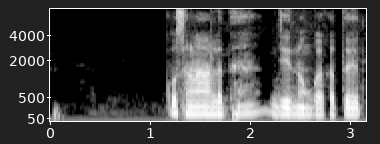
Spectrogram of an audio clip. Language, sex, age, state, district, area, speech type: Santali, male, 30-45, West Bengal, Jhargram, rural, spontaneous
